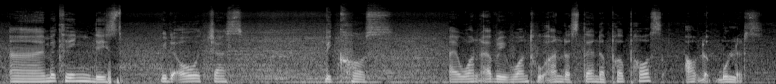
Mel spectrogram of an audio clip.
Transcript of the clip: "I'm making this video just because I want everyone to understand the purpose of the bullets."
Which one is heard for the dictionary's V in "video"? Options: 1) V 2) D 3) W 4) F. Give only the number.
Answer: 3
